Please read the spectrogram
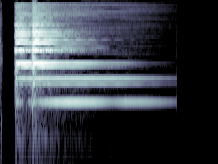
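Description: Notification-bell sound effect: a bright metallic ding struck twice in quick succession, ringing with several overtones and fading away, then cutting off at about a second and three-quarters.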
